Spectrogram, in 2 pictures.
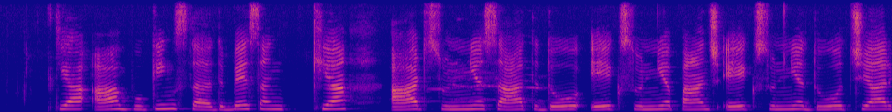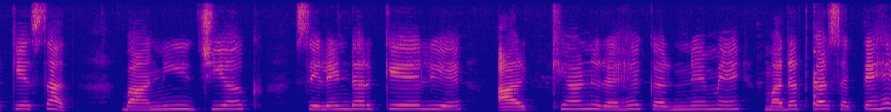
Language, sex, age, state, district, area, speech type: Hindi, female, 18-30, Madhya Pradesh, Seoni, urban, read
